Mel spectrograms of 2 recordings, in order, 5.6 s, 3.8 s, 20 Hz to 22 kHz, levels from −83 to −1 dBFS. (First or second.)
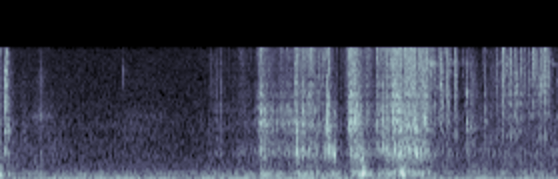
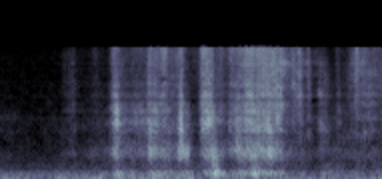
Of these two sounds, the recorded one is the first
